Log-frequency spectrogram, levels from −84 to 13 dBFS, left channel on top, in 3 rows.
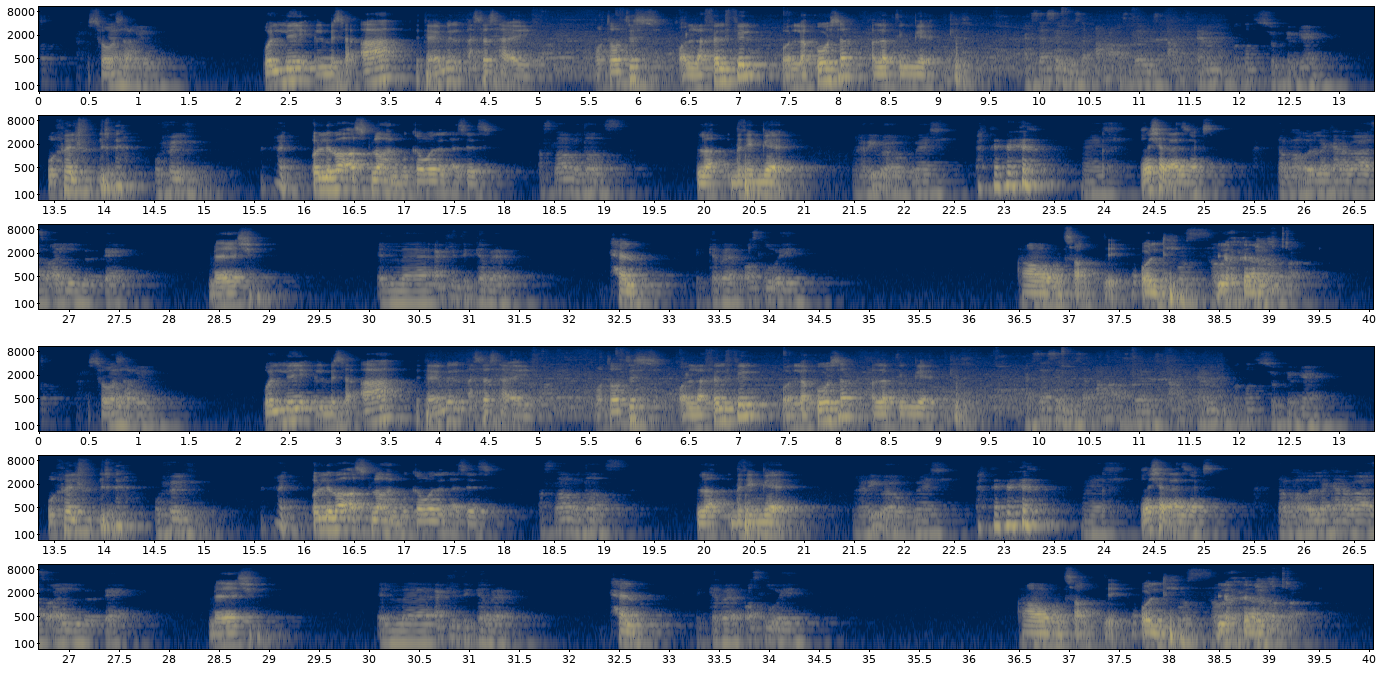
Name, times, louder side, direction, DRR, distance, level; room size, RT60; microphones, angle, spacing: voice 1, 0.7-1.1 5.8-6.1 9.8-12.8 14.5-15.0 18.3-19.1 21.5-22.4 23.8-24.2 25.7-27.5 30.1-31.4 33.4-34.3 36.5-36.8 38.1-39.3, equal, 45° left, 0 dB, 2.1 m, -35 dB
voice 2, 2.3-3.5 3.9-4.9 5.5-7.2 7.4-9.3 13.4-14.2 15.7-15.8 16.1-17.7 19.9-20.8 22.9-23.3 24.4-25.1 28.4-28.8 32.4-32.7 36.5-38.1 38.4-39.0, left 1 dB, 20° left, 6 dB, 0.8 m, -24 dB
sound 1, 3.9-11.9, right 1 dB, 10° right, 1.5 m, -43 dB
7.7 x 5.8 x 2.5 m, 0.73 s
head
